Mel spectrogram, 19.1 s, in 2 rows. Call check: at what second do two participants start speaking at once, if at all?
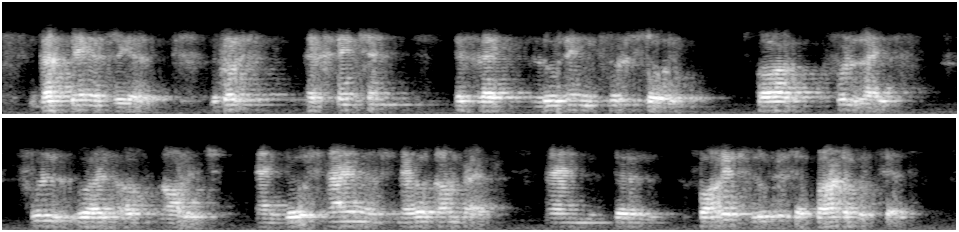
none

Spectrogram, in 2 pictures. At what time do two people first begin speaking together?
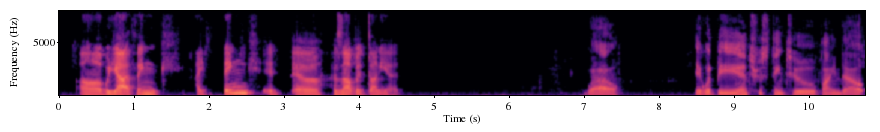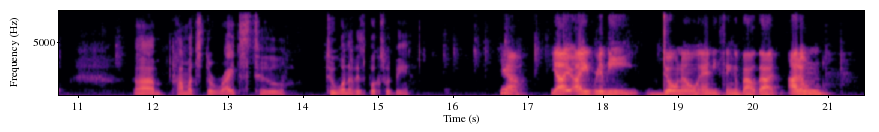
none

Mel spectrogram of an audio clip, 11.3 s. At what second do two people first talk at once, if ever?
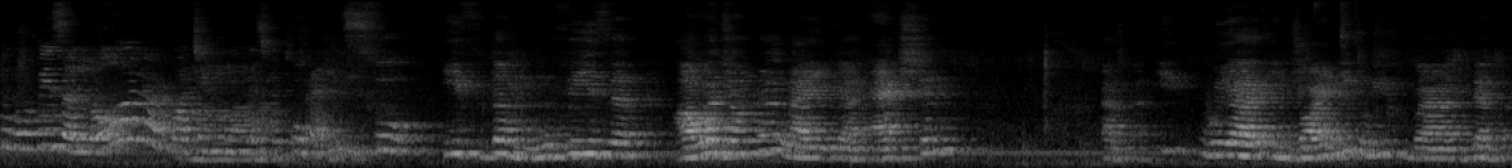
1 s

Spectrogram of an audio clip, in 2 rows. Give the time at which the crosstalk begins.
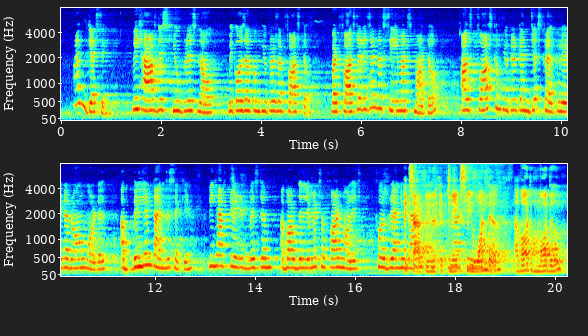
17 s

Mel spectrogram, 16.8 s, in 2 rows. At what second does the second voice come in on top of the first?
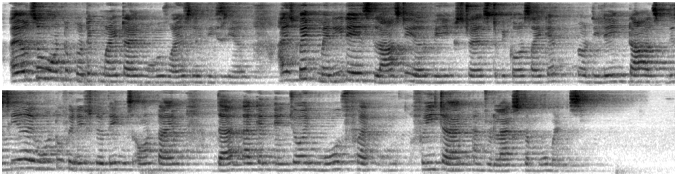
none

